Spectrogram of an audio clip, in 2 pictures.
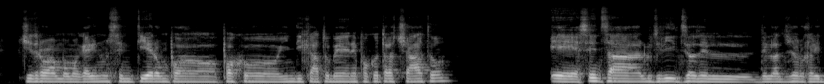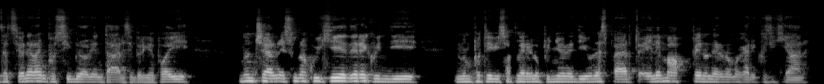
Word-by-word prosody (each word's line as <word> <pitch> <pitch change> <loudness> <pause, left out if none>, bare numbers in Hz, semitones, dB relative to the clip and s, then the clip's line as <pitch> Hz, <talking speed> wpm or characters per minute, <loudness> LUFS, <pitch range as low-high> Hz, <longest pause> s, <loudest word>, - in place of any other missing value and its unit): ci 140 - -2
trovammo 130 -1 +1
magari 125 +1 0
in 130 - -2
un 135 - -2
sentiero 135 +1 +2
un 130 - -3
po' 125 -1 -3
poco 130 -2 -2
indicato 130 +1 -2
bene, 130 0 -1
poco 130 +2 -4
tracciato, 135 +3 -2 0.9
e 130 -3 +4
senza 140 -1 +3
l'utilizzo 135 +1 +1
del 125 -4 -1
della 125 +1 -1
geolocalizzazione 130 +1 -1
era 145 - +3
impossibile 125 -3 -1
orientarsi, 115 -2 -5
perché 105 -1 -5
poi 120 +1 -1 0.5
non 150 +1 +1
c'era 150 -1 +4
nessuno 145 +1 0
a - - -1
cui 150 0 +2
chiedere, 150 +1 +6
quindi 125 -3 +1 0.3
non 130 +1 -1
potevi 135 0 +1
sapere 130 0 0
l'opinione 130 0 0
di 125 +1 0
un 130 +1 +1
esperto, 125 -2 -1
e 130 - -1
le 140 +1 +2
mappe 135 -1 -1
non 130 -1 -1
erano 120 -1 -4
magari 115 -1 -7
così 110 0 -15
chiare. 105 -1 -8
130 Hz, 165 wpm, -23 LUFS, 125-135 Hz, 0.9 s, chiedere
